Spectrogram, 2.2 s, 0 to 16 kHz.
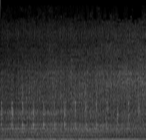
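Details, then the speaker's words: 2004 PT Cruiser 2.4L at idle with a sharp, regular lower end knock about six times a second, worn bottom end (rod knock); an exhaust leak and a leaking bolt are also present. "The engine is knocking. You hear that lower end knock? That's not good."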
